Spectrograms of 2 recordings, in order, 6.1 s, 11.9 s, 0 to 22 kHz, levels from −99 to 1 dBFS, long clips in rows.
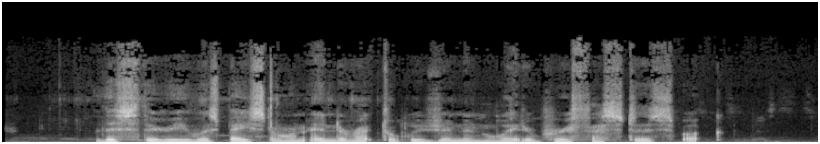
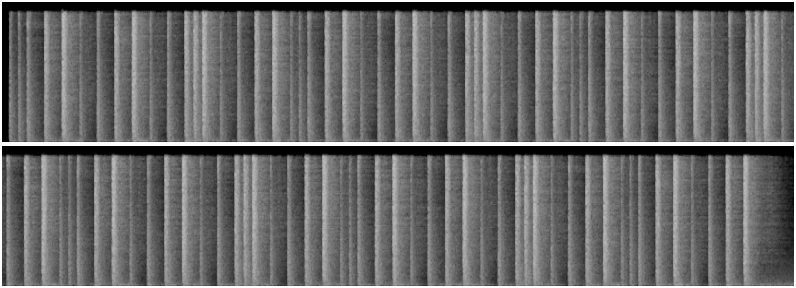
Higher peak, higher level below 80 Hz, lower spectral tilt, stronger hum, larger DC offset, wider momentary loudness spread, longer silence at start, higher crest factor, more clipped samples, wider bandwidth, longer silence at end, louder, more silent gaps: about the same, -4 dBFS vs -2 dBFS; first, -48 dBFS vs -80 dBFS; first, -5 dB/octave vs 2.5 dB/octave; neither; neither; about the same, 8 LU vs 6 LU; first, 0.7 s vs 0.05 s; about the same, 18 dB vs 22 dB; neither; second, 16.5 kHz vs over 20 kHz; first, 0.75 s vs 0.15 s; first, -20 LUFS vs -23 LUFS; neither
